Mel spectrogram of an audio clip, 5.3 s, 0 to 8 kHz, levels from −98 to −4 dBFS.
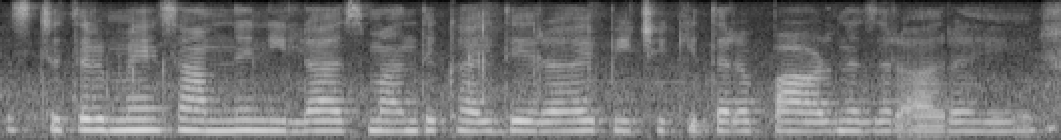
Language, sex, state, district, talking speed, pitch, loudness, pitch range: Hindi, female, Jharkhand, Jamtara, 205 wpm, 215 Hz, -28 LUFS, 210-220 Hz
